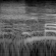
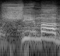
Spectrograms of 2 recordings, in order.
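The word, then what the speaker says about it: شيماء: शमा सही है, शीमा भी सही है। हालांकि, विद्वानों का मानना है कि शमा अधिक सटीक है।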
